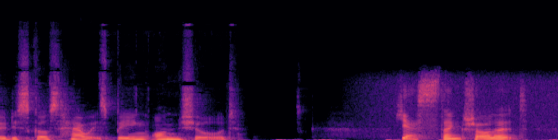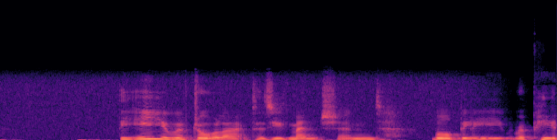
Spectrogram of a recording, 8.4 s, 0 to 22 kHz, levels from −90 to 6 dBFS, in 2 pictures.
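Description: From 2.54 s to 8.05 s the digital radio blends to analogue FM, cross-fading over 0.48 s after losing the digital stream. Faint hiss enters at unchanged level. A spectrogram shows a lifted noise floor between phrases.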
